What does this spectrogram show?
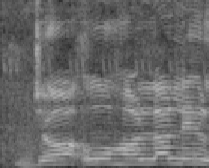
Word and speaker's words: জওহরলাল নেহেরু: দেখো আমি ভেঙে উচ্চারণ করলাম যাতে বানানটা ভুল যায়। এখানে আমরা জওহরলাল বলি, যার কারণে কিন্তু বানানটা ভুল যায়, সেই জন্য আমি কী করলাম? ভেঙে উচ্চারণ করলাম কি? জওহর, বর্গের জওহর, জওহরলাল নেহেরু।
